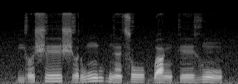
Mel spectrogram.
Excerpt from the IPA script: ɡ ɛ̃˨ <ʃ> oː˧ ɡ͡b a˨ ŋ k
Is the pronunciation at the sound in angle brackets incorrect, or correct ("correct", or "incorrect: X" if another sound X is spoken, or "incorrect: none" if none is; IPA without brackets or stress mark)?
incorrect: s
